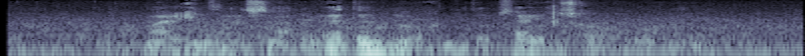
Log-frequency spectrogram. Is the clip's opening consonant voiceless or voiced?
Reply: voiced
